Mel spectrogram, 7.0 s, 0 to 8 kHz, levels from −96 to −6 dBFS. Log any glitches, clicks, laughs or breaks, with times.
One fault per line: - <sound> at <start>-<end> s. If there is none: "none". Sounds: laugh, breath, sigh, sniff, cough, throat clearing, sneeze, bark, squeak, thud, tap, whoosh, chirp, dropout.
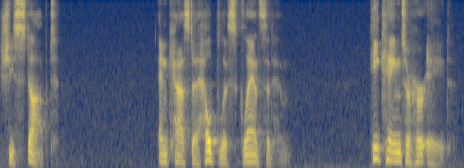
none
